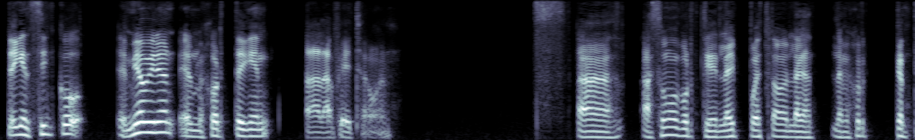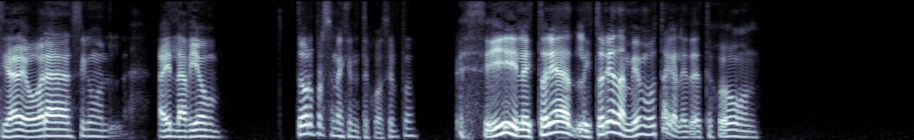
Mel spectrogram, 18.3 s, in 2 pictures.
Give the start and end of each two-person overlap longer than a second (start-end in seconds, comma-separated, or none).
none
